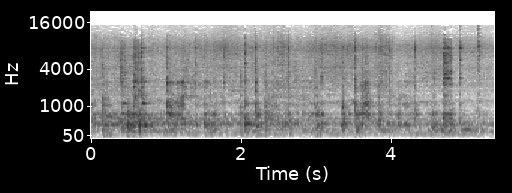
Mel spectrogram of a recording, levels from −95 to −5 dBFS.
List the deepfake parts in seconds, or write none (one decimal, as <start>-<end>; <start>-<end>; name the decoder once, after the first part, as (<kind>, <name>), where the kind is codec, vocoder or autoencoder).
none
